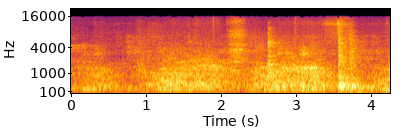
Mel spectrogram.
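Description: An English wheel rolling a large steel sheet back and forth as the panel is wheeled to a crown, a steady rolling rumble with two sharp metallic knocks from the sheet partway through.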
